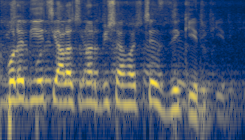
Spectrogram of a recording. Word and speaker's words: জিকির: উপরে, বিষয়টা হচ্ছে আল্লাহর জিকির। কি নাম বললাম? জিকির। জাল, কাফ, র, তিনটি অক্ষরে একটা শব্দ জিকির। বাংলায় থেকে হলে হবে অন্ত্যেজ্য হস্যই, কয়হাস্যই, র, জিকির। এটা বাংলায় আরবির উচ্চারণ, আর অর্থ হলো আল্লাহর স্মরণ।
